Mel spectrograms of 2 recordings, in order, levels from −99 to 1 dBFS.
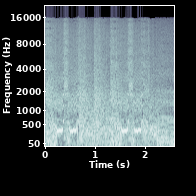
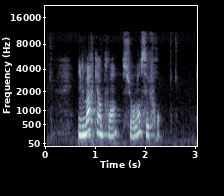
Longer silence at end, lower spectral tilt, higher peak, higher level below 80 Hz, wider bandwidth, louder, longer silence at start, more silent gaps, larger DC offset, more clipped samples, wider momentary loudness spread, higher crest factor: second, 0 s vs 0.85 s; second, -3.5 dB/octave vs -5.5 dB/octave; about the same, 0 dBFS vs 0 dBFS; first, -22 dBFS vs -64 dBFS; first, 17.5 kHz vs 11 kHz; first, -7 LUFS vs -19 LUFS; second, 0 s vs 0.65 s; neither; neither; first, 0.3% vs under 0.1%; second, 3 LU vs 15 LU; second, 8 dB vs 20 dB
